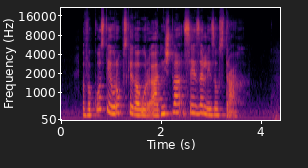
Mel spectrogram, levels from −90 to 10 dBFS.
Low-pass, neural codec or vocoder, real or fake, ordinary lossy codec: none; none; real; none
